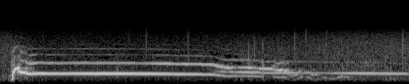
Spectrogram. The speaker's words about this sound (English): One evening, Ricky nosed open the door of the cabin and howled at the full moon.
